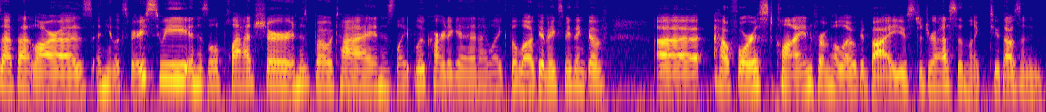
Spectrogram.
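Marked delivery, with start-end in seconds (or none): none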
